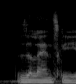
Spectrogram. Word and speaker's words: Zelensky: Volodymyr Zelensky. – Zelensky, yeah.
